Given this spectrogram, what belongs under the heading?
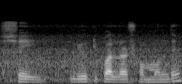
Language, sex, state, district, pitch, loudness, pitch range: Bengali, male, West Bengal, Jalpaiguri, 125 Hz, -24 LUFS, 115-125 Hz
